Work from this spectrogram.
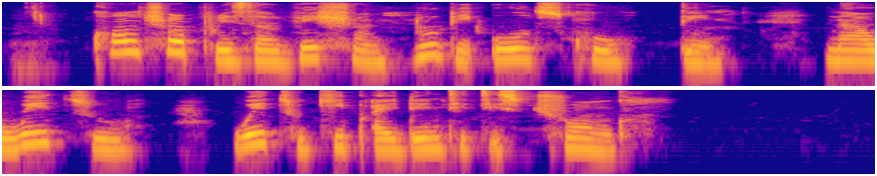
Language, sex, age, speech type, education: Nigerian Pidgin, female, 15-29, spontaneous, tertiary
